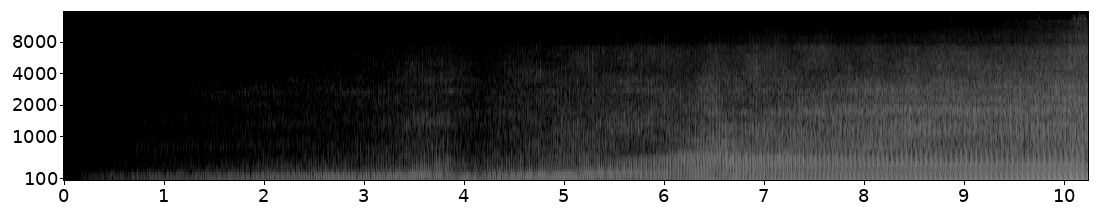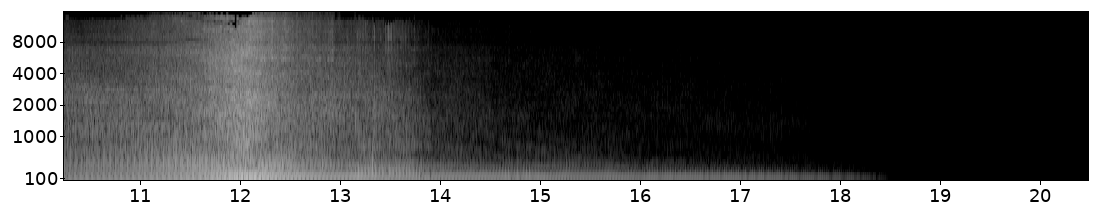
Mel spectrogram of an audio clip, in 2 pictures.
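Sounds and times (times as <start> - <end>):
Norton motorcycle accelerating fast past at 45 mph: 1.4 - 17.5.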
